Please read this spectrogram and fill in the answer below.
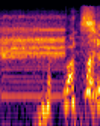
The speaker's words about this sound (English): Bless you. And if you're listening in your car, didn't mean to make you crash your car, but just sneezed. Sorry about that.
